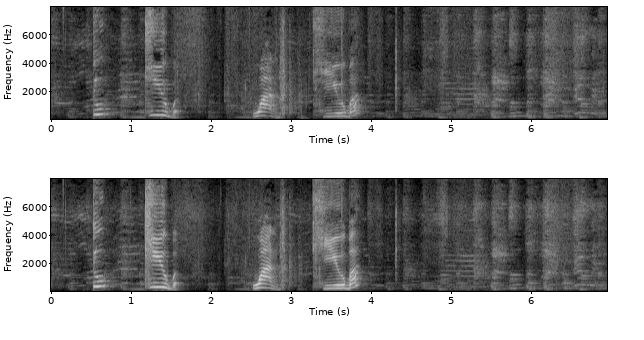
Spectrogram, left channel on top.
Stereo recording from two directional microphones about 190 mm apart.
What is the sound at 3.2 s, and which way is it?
Speech, 60° right (ahead or behind).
